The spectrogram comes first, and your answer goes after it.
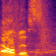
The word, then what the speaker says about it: Alvis: It's not Elvis, it's Alvis. Spelled with an A.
